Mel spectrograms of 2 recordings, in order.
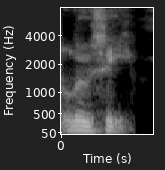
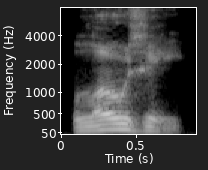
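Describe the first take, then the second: First: The name sounds like Lucy. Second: The name sounds like Losey. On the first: The speaker calls it wrong. "not Lucy" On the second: The speaker calls it right. "Ralph pronounces his last name Losey"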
